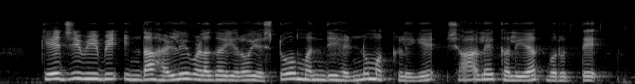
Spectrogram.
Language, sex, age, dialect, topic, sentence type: Kannada, female, 60-100, Central, banking, statement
